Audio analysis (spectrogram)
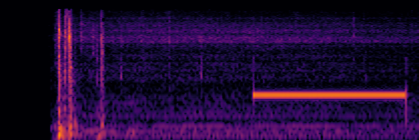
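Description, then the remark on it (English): A quick clatter of clicks, then a single steady electronic beep holds for about a second, like a phone's voicemail tone, loud with no voices. “Cindy Helsman, who was most likely listening to a voicemail on her phone.”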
